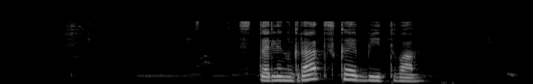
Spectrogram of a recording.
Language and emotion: Russian, neutral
